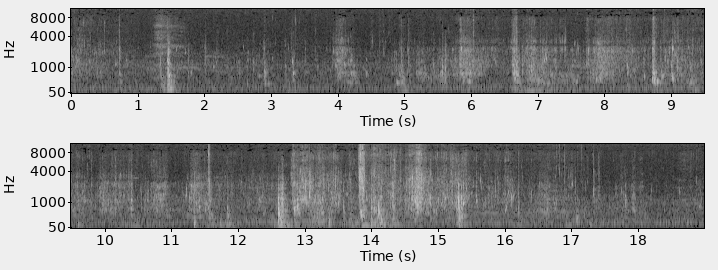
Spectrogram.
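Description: Small outrigger canoe rocking at sea: water sloshing against the hull and wind on the microphone, with scattered knocks and thumps against the boat as a caught fish is handled in the hull. One sharp knock comes about a second and a half in, and a cluster of louder knocks falls in the middle to later part.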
